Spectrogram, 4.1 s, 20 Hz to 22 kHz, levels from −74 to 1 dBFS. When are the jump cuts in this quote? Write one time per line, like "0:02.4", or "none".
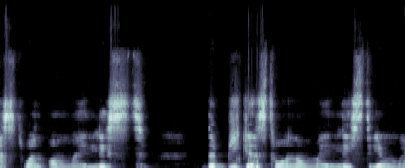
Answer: none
